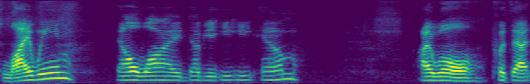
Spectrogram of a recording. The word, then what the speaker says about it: Lyweem: a duffel bag the brand is uh it's pronounced lywine l-y-w-e-e-m I will put that in the description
